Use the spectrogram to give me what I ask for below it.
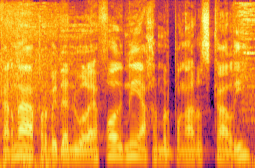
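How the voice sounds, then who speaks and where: A man with an Indonesian accent calling an esports match in an excited game-announcer manner, naming moves and kills. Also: fairly high pitch, very fast, music in the background. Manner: announcer-like calls of moves and kills, rising to shouts. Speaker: esports play-by-play caster.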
